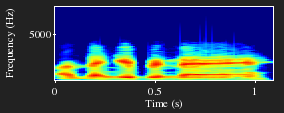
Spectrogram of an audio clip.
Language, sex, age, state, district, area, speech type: Malayalam, male, 45-60, Kerala, Thiruvananthapuram, rural, conversation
